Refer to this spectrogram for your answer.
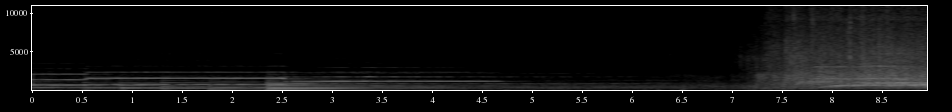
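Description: A Polish song's final held notes ring out and fade, then audience applause for the two women performers bursts in for the last couple of seconds, loud and dense with steady clapping.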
